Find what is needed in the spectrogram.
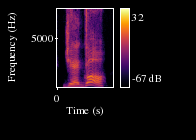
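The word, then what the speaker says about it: llegó: learned that yet but jego is not diego diego especo with no accent on the o is i'm doing it right now but jay go with an o on the end and an accent on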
